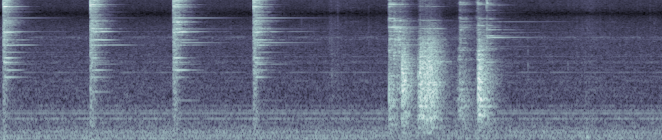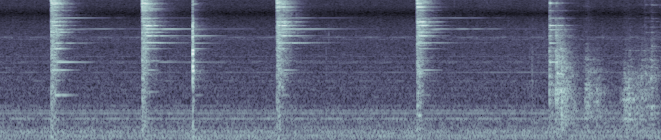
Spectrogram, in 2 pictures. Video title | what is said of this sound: Bark River Rogue Bowie | all these, they ring beautifully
